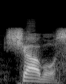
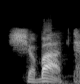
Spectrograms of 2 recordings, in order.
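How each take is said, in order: First: Shabbos, stress on the first syllable, o, final s. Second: Shabbat, stressed on the last syllable, open a, final t. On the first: Retold or imitated. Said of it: "los judíos askenazitas dicen". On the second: Shown as a demonstration. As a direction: end Shabbat on a clear bat. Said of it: "los sefarditas dicen".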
